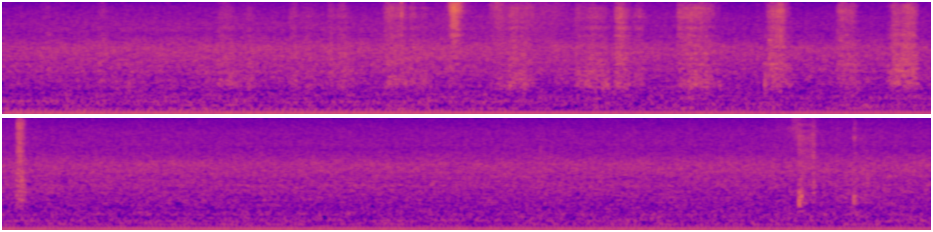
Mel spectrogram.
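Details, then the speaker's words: Bathroom exhaust fan after cleaning its very dirty screen and parts: steady low motor hum with smooth even air whoosh; sounds a fair bit better than before cleaning. "Let's go ahead and turn this thing on and see how it sounds. That sounds a fair bit better now."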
